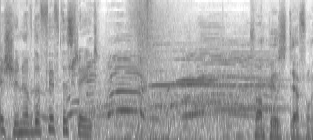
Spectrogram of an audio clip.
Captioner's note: crowd cheering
